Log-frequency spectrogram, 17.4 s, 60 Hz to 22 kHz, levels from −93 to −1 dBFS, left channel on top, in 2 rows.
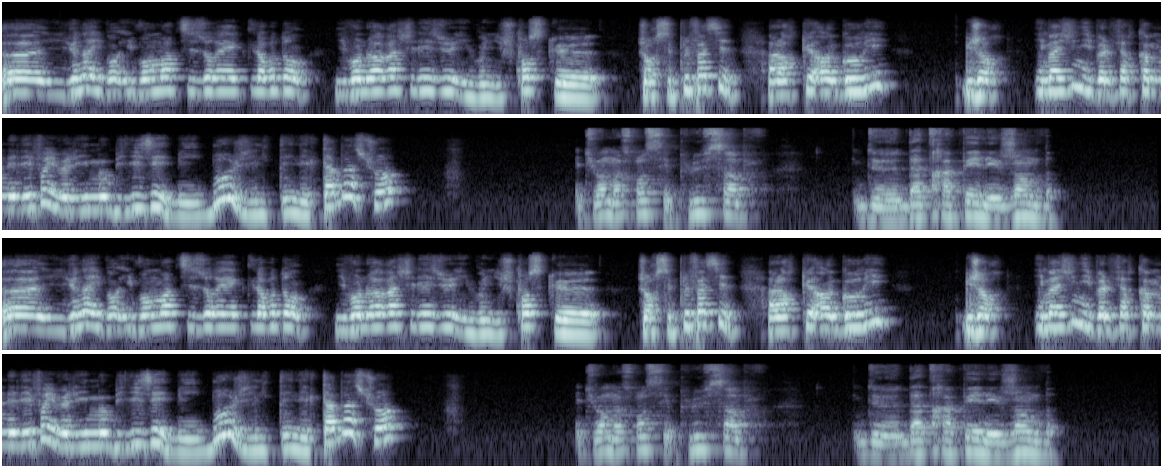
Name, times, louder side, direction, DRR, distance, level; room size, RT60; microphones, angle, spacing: voice 1, 0.0-2.3 2.5-4.5 4.8-5.5 5.8-6.6 7.2-7.5 7.8-11.6, equal, 15° right, 0.6 m, -21 dB
voice 2, 13.0-14.4 15.1-16.6, equal, 35° left, 0.6 m, -28 dB
3.4 x 2.1 x 2.5 m
head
